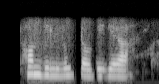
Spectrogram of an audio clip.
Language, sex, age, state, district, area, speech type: Manipuri, female, 18-30, Manipur, Churachandpur, rural, conversation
